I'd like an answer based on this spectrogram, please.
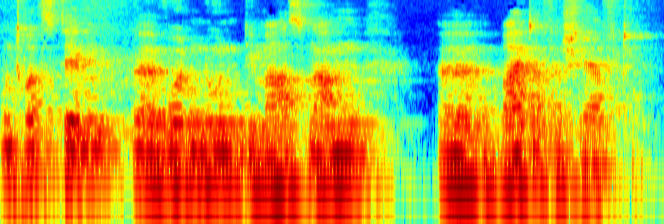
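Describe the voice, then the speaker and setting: Against noticeable background noise and audible room echo, a man speaks fairly slowly at a fairly low pitch. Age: 40s. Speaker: mayoral candidate. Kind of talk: campaign statement.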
